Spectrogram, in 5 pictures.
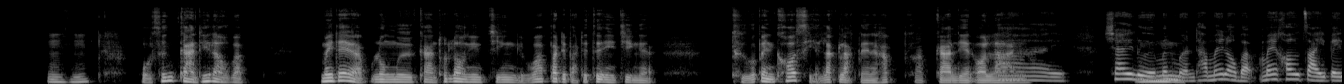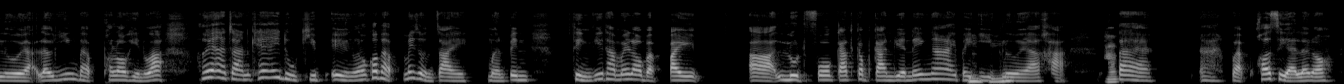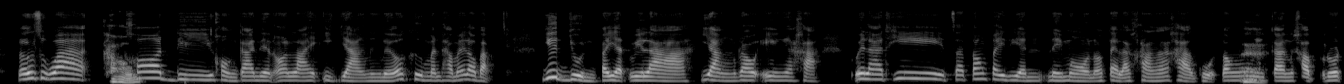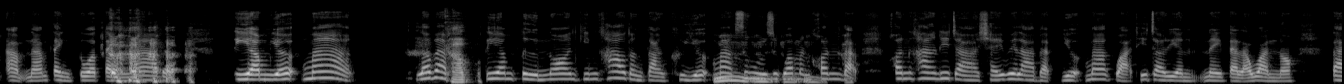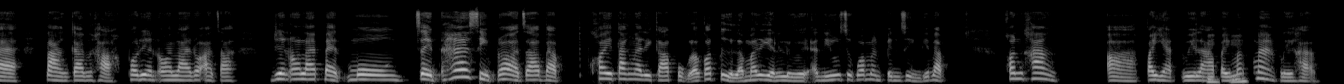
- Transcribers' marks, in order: tapping; laugh
- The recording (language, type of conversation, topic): Thai, podcast, เรียนออนไลน์กับเรียนในห้องเรียนต่างกันอย่างไรสำหรับคุณ?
